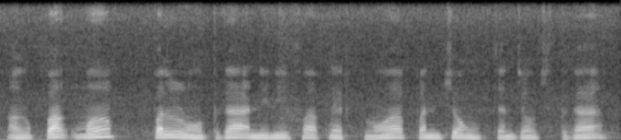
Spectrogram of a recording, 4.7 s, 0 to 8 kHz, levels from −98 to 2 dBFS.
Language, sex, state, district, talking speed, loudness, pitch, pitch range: Wancho, male, Arunachal Pradesh, Longding, 205 wpm, -18 LUFS, 150 Hz, 140-165 Hz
